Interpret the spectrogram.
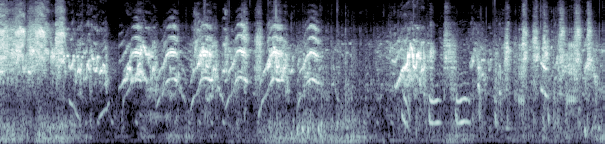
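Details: Outdoor aviary budgerigars eating seeds among forest surroundings; a run of arched, looping chirps followed by quieter warbled notes and a short burst of chatter.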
